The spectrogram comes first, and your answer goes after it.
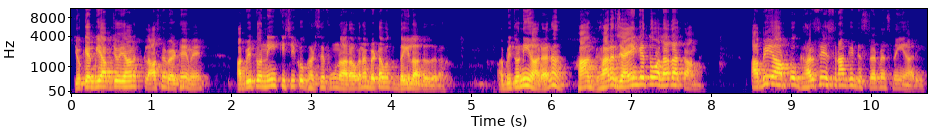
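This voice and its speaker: A man's voice: on the high side, lively intonation, fast, fairly bright tone. A male accounting lecturer, talking to students in a classroom in a chatty, coaxing way. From Pakistan. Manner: conversational, coaxing, teasing with mock quotes.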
